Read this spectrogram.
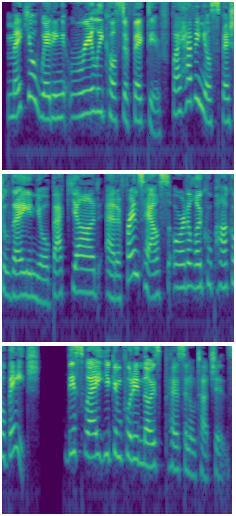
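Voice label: CORPORATE, voiceovers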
